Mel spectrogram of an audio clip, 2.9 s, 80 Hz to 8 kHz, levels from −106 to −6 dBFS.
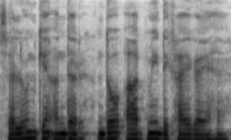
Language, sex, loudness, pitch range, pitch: Hindi, male, -14 LUFS, 105-115 Hz, 110 Hz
